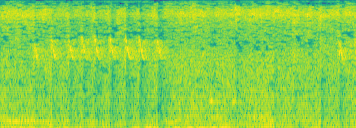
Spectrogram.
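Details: Bulbul in rain, given rain therapy to make it sing freely: a rattling run of short high chirps early on, then fading under loud continuous rainfall and low rumbling.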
